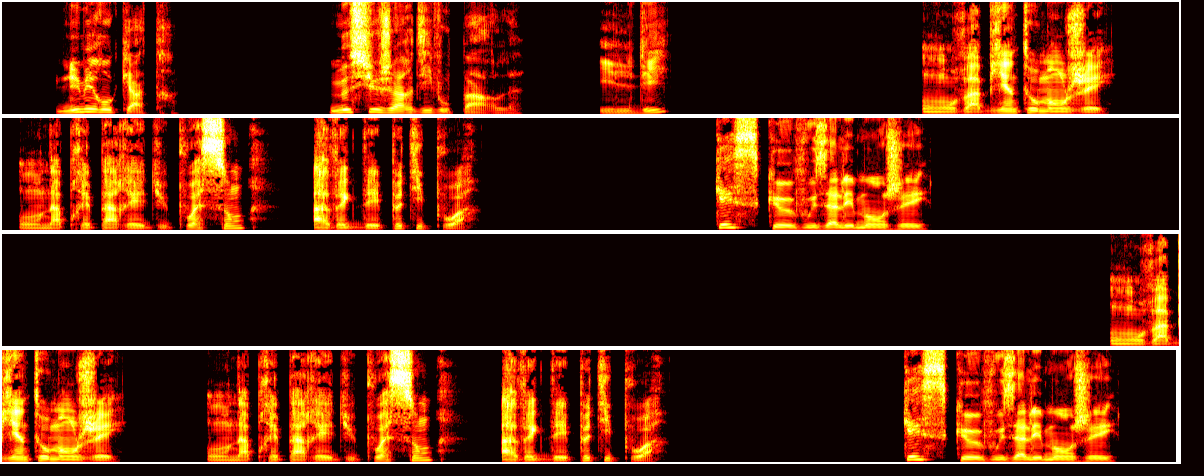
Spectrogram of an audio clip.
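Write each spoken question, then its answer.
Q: Qu'est-ce que vous allez manger ?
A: Du poisson avec des petits pois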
